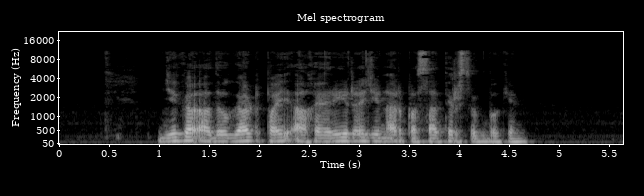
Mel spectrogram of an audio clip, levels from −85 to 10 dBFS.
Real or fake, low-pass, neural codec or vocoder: real; 10.8 kHz; none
